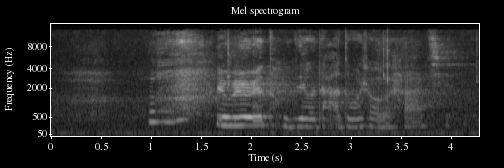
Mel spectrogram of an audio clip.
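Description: A young woman laughs and talks close by, heard through a phone microphone.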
